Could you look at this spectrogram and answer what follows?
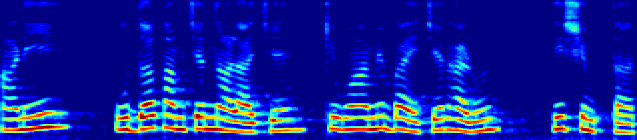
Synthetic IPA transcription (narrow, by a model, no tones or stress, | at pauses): aɽ̃i | ud̪əkamt͡ɕɛnəɭat͡ɕɛkĩw̃ʋaːmibajt͡ɕẽɾaɽuːn | t̪iɕimpt̪at̪̚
